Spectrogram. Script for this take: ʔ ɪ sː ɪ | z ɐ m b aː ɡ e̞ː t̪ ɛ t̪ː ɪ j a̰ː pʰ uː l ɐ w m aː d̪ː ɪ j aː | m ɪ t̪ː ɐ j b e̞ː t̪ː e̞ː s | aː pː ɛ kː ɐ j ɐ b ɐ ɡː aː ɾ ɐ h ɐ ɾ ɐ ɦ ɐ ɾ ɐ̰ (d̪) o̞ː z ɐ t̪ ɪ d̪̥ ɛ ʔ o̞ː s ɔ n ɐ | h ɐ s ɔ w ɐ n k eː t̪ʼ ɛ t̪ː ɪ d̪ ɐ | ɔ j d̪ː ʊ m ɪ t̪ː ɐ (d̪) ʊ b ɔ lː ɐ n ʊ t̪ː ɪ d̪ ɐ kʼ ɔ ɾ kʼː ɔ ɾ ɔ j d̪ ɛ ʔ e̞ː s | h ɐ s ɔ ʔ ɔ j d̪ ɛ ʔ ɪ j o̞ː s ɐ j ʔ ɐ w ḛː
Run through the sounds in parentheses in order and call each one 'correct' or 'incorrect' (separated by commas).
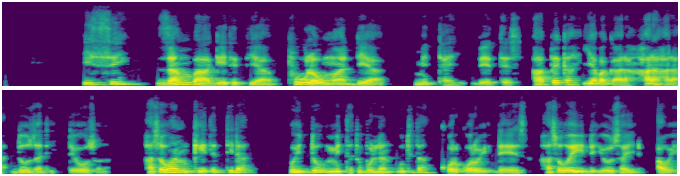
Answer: correct, incorrect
